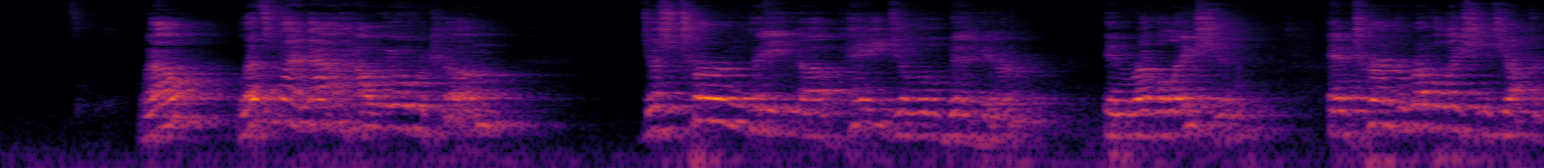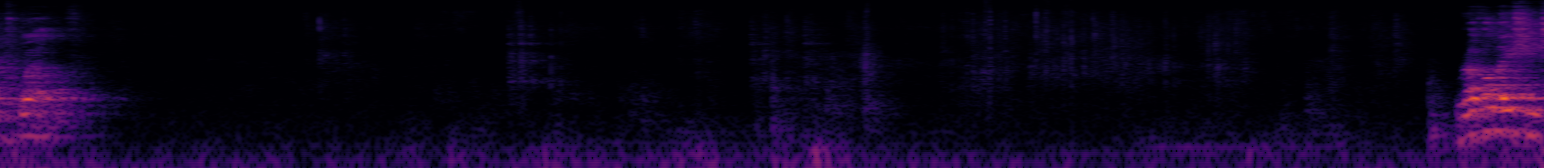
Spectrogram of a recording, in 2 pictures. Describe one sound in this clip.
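A man speaks steadily into a microphone in a large echoing hall, with pauses between phrases.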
